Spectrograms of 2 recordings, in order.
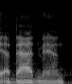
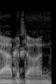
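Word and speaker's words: Abaddon: things I'm pretty I'm I'm absolutely convinced that we're supposed to say a bad man we're not supposed to say abidon we're supposed to say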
